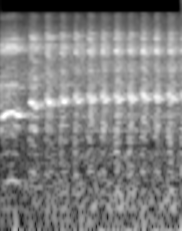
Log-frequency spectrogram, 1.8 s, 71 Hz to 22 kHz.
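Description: A 1992–1995 Honda Civic engine converted from automatic to manual cranks with a rapid rhythmic starter whir, loud and close, then catches.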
